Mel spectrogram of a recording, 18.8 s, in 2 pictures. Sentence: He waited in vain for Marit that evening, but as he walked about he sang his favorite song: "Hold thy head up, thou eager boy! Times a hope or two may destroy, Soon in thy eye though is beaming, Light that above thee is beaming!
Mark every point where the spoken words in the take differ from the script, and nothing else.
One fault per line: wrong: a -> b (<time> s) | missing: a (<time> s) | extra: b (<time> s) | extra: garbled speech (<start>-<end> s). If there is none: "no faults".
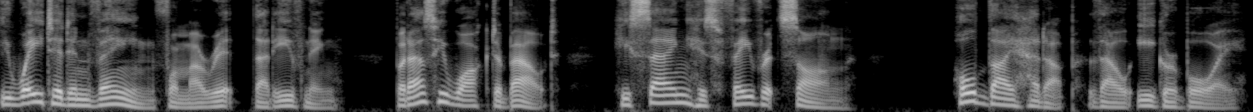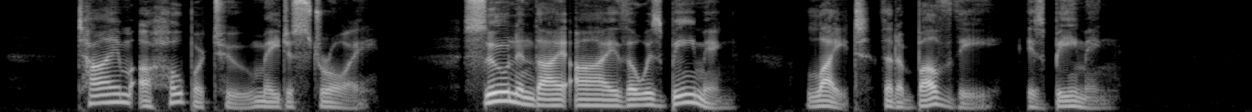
wrong: Times -> Time (10.0 s)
